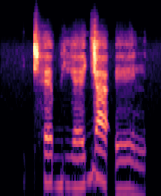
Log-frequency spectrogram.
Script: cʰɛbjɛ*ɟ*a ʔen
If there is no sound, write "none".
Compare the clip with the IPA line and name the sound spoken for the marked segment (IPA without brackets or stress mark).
ɟ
